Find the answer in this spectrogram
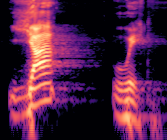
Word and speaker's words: Yahweh: Nous mettons, parce que l'alphabet hébreu et nazis consonne, vous avez des voyelles là-dedans pour prononcer. Une langue riche mais difficile. Yahweh.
